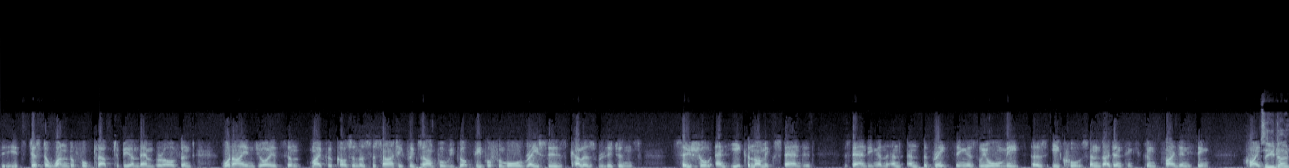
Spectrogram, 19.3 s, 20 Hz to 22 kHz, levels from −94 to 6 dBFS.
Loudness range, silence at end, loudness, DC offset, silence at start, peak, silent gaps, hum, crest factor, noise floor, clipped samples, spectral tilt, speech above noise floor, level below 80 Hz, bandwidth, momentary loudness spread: 1 LU; 0 s; -23 LUFS; under 0.1%; 0 s; -8 dBFS; none; none; 16 dB; -43 dBFS; under 0.1%; -6 dB/octave; 20 dB; -42 dBFS; 7.8 kHz; 7 LU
